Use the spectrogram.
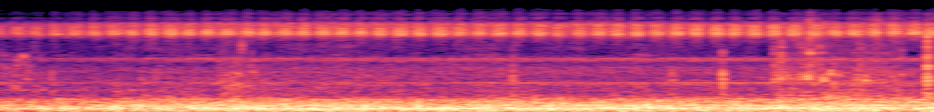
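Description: Crickets and other insects drone steadily at night beside the Mississippi River, a dense continuous high trilling with faint clicks over a low rumbling background and no speech.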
